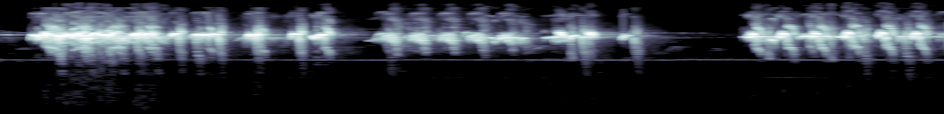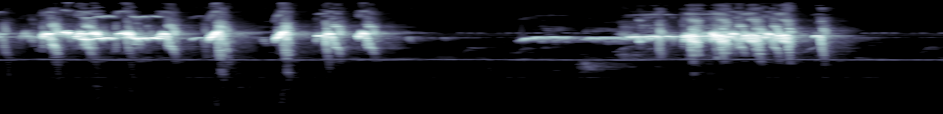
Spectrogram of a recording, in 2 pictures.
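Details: Blue-crowned hanging parrots kept to train young birds, giving long runs of shrill, very high-pitched twittering in dense bursts separated by short pauses, over a steady thin background whine.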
